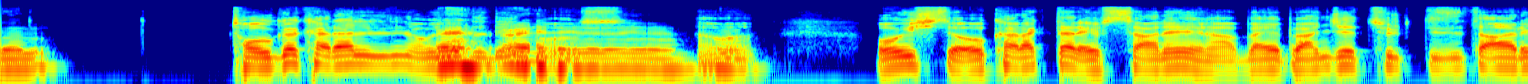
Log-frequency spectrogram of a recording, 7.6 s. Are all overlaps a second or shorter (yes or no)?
no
